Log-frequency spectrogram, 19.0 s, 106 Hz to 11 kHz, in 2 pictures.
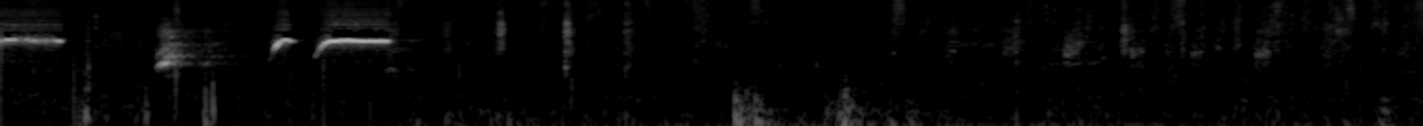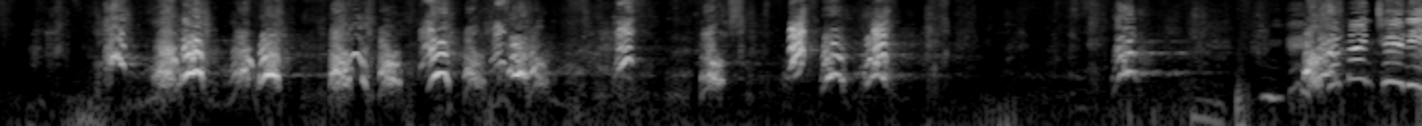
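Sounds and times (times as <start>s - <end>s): dog barking: 10.2s - 15.6s, 16.9s - 17.4s, 18.2s - 18.5s.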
